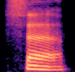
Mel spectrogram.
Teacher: We can represent this sound with TH. The tip of tongue is touching with the edges of frontal teeth,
